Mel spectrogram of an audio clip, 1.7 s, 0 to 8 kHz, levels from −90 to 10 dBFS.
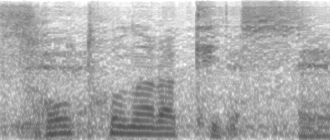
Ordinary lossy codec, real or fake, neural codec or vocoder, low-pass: Opus, 16 kbps; real; none; 7.2 kHz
